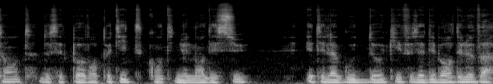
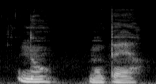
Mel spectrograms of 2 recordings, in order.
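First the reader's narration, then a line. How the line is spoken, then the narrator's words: Firm voice. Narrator (French): dit Marguerite d'une voix ferme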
